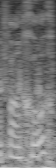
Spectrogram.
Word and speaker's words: Van Gogh: No, I'm saying Van Gogh because that is how you pronounce it. But that's obviously difficult for non-Dutch speaking people.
